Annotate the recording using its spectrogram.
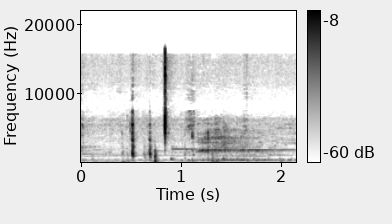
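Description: A few sharp clicks from the rocker switch on the antenna's cigarette-lighter control, then a faint steady whir of the Harvest HD-330 screwdriver antenna's electric motor driving the antenna.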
